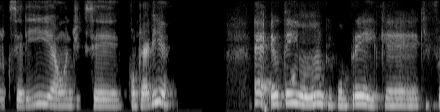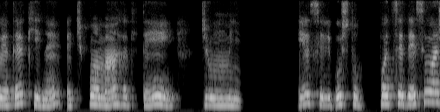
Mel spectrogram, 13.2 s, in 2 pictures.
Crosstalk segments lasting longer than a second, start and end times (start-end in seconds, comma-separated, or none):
none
